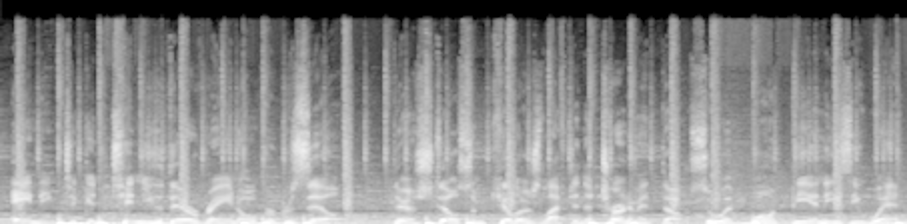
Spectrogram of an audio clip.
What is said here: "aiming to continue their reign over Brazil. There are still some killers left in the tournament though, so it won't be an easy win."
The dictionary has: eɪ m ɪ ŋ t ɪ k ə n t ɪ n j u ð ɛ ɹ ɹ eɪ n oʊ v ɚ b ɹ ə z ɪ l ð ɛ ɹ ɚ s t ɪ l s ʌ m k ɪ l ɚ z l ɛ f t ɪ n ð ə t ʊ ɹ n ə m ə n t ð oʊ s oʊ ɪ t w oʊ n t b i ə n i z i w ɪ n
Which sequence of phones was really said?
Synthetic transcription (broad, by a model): eɪ m ɪ ŋ t ɪ k ə n t ɪ n j u ð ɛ ɹ ɹ eɪ n oʊ v ɚ b ɹ ə z ɪ l ð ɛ ɹ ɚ s t ɪ l s ʌ m k ɪ l ɚ z l ɛ f t ɪ n ð ə t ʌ ɹ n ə m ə n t ð oʊ s oʊ ɪ t w oʊ n b i ə n i z i w ɪ n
